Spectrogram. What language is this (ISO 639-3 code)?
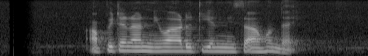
sin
